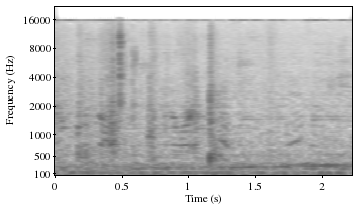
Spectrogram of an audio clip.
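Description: Faint voices from a VHS tape playing through a small CRT television's built-in speaker, over a low steady hum, with a couple of light clicks.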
